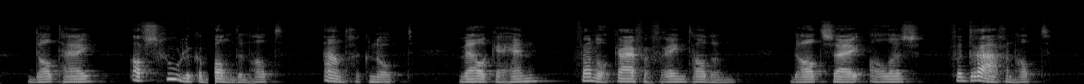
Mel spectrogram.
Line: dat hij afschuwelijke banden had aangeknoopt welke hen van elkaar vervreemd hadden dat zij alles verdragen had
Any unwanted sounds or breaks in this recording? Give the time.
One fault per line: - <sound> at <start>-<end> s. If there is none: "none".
- dropout at 2.1-2.2 s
